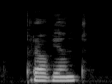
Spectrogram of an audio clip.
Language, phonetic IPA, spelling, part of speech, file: Polish, [ˈprɔvʲjãnt], prowiant, noun, LL-Q809 (pol)-prowiant.wav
